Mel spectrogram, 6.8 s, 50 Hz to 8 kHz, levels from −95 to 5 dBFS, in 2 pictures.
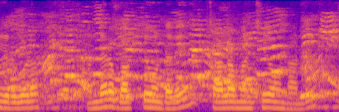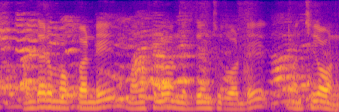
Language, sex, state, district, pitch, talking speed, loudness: Telugu, male, Telangana, Nalgonda, 185 Hz, 105 wpm, -16 LUFS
